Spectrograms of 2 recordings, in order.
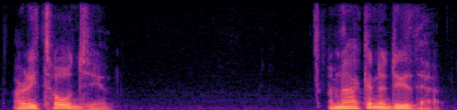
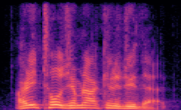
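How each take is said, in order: First: It is said slowly and quietly. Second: It is said fast and tense.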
